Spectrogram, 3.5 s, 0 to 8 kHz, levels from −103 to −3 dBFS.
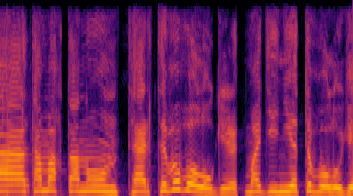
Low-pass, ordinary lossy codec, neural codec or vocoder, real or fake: none; none; none; real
